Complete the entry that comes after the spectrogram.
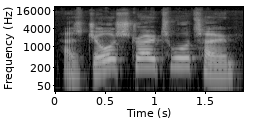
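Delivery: usual speaking voice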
